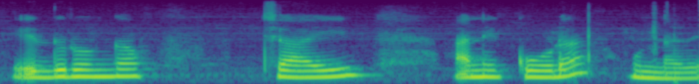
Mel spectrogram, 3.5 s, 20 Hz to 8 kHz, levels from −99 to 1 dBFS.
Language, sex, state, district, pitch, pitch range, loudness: Telugu, female, Telangana, Hyderabad, 200 Hz, 185-210 Hz, -16 LUFS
